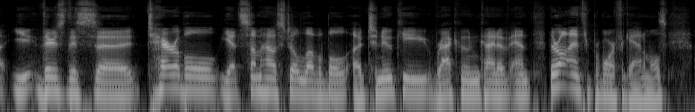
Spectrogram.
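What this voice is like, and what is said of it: New Zealand accent. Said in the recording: “Did you say decorate? ... You say decorate. ... New Zealand accent, I get it.”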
